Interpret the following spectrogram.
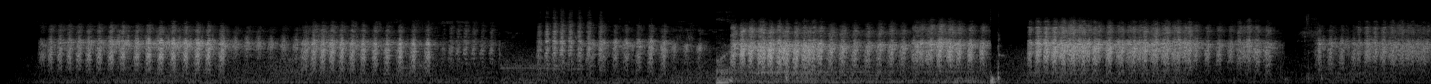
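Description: Eurasian magpie chattering: harsh, rapid rattling calls in a series of bursts of about two to three seconds each, with short breaks between them.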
